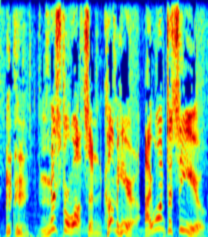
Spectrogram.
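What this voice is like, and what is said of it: Old-fashioned 1870s man's voice. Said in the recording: “my impression of a man from the 1870s”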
